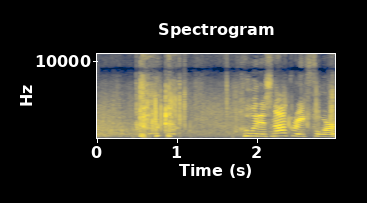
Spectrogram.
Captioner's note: coughs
